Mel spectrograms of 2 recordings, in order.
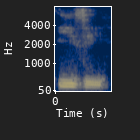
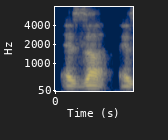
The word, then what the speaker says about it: Eze: Apparently it's actually pronounced Eze, Eza.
